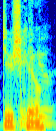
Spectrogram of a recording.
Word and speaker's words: Dushku: I'm like, it's hard to look at Eliza Dushku, or how do you say her last name? I always Dushku.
